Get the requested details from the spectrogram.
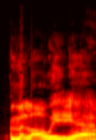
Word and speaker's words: Malawi: Malawi. How do you say it? – Malawi.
